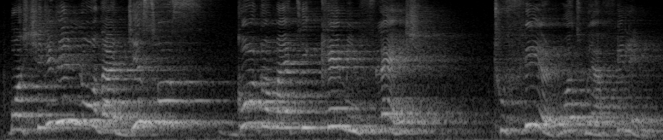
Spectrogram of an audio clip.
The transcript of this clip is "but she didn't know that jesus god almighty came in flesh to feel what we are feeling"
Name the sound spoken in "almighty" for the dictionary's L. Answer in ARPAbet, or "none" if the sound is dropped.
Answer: none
